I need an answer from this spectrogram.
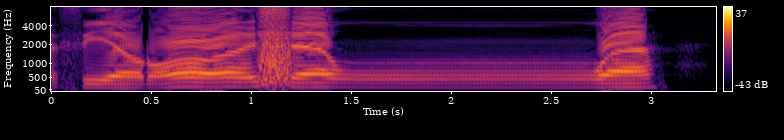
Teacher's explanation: memasukkan huruf tanwin pada lafal syan ke huruf waw, kemudian digunnahkan, ditahan. Karena idgham bi gunnah artinya memasukkan disertai dengan gunnah.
